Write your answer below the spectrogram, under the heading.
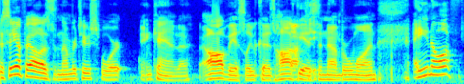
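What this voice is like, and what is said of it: Usual voice. Nothing is said of it.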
